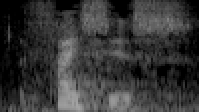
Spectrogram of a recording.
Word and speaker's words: phthisis: Phthisis or phthisis. Phthisisis. And you can pronounce it either way.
